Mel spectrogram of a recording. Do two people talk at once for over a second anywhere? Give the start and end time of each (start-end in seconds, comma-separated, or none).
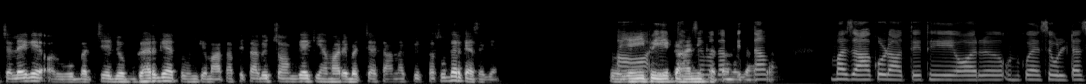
6.2-7.7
